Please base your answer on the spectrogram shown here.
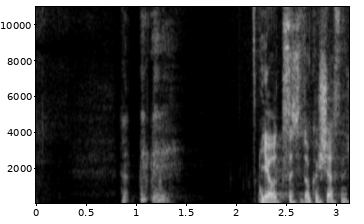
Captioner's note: Anton clears throat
